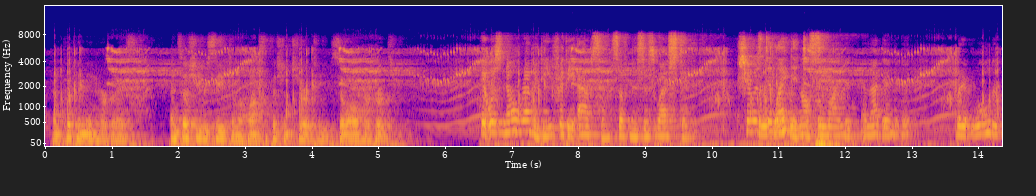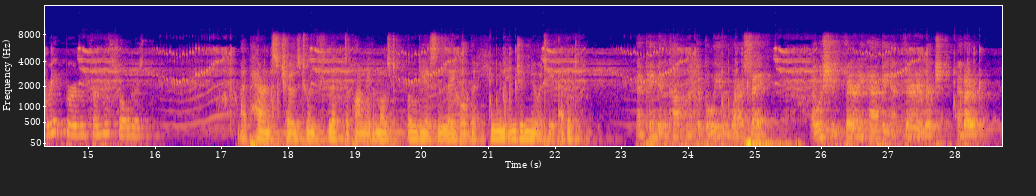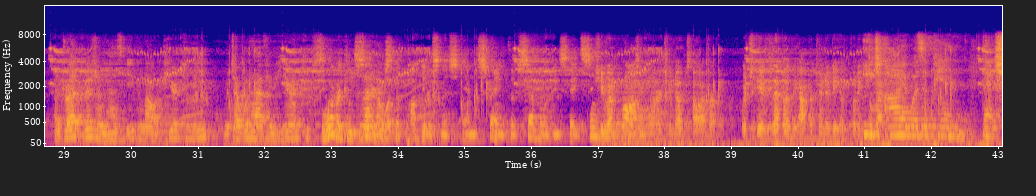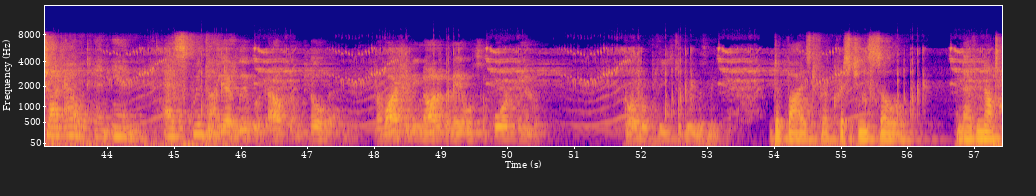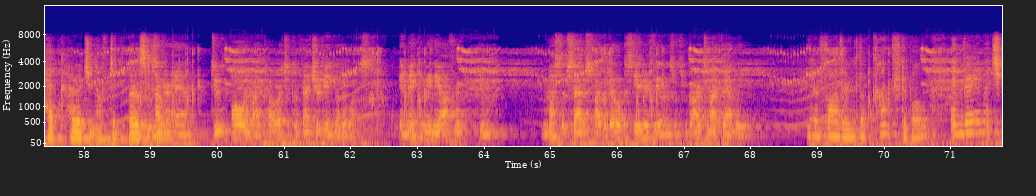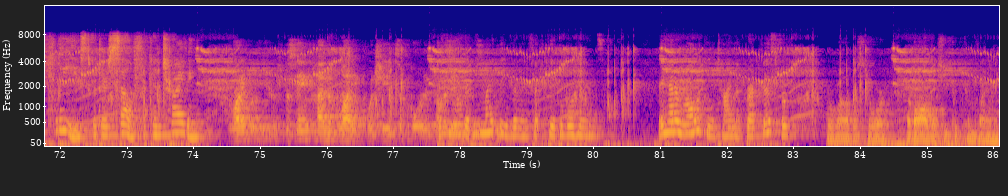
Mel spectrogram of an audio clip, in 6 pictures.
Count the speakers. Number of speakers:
10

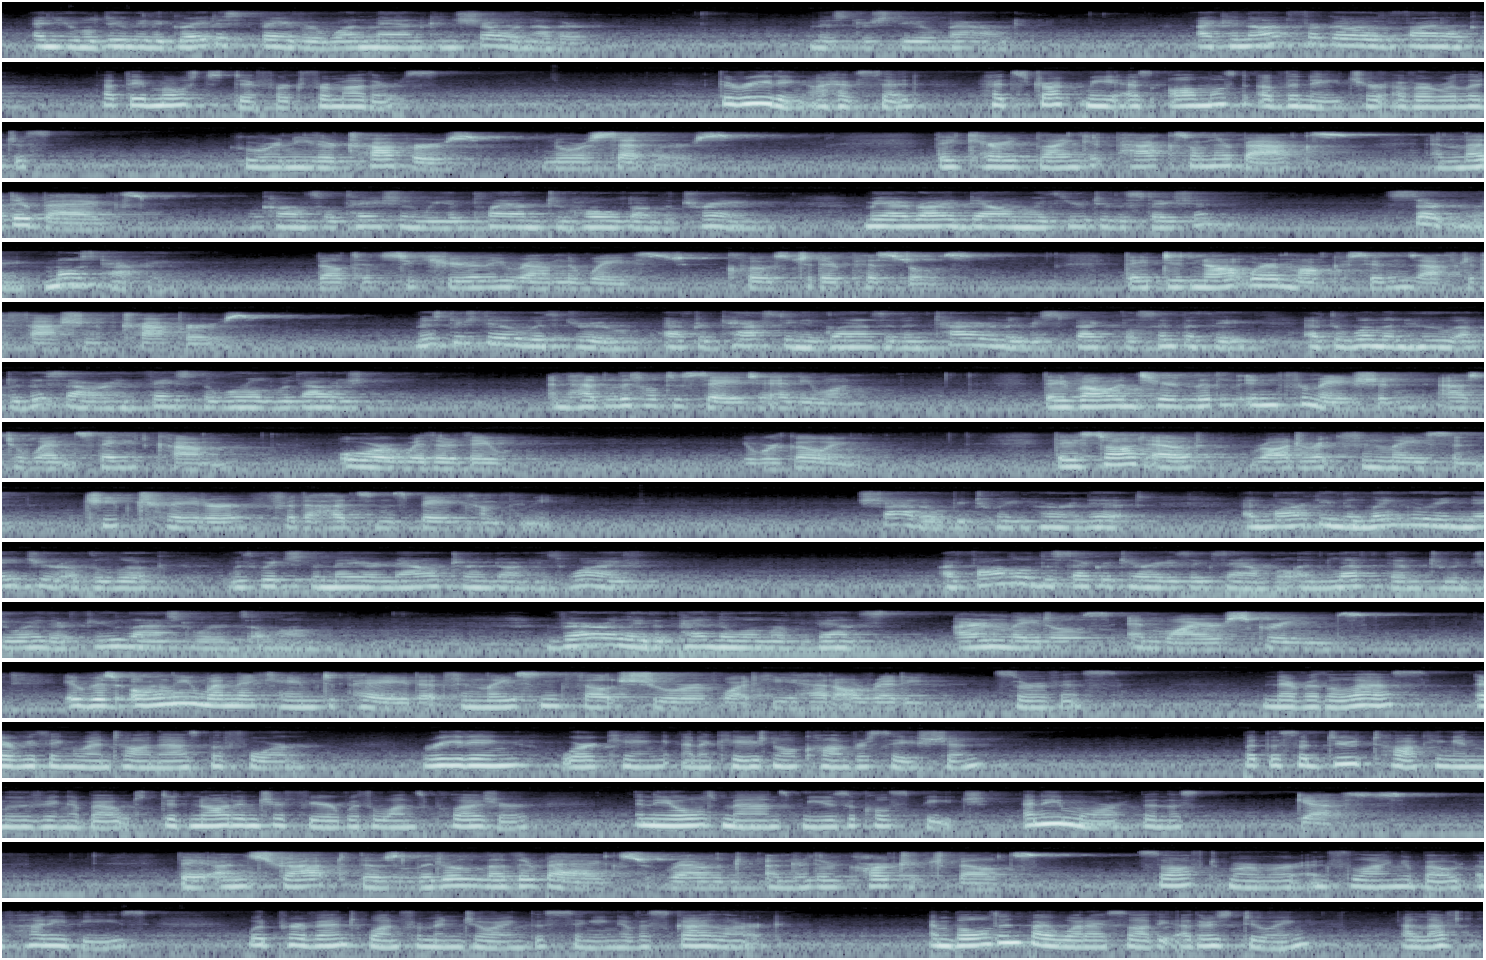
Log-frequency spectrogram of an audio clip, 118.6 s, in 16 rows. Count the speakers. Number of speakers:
3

